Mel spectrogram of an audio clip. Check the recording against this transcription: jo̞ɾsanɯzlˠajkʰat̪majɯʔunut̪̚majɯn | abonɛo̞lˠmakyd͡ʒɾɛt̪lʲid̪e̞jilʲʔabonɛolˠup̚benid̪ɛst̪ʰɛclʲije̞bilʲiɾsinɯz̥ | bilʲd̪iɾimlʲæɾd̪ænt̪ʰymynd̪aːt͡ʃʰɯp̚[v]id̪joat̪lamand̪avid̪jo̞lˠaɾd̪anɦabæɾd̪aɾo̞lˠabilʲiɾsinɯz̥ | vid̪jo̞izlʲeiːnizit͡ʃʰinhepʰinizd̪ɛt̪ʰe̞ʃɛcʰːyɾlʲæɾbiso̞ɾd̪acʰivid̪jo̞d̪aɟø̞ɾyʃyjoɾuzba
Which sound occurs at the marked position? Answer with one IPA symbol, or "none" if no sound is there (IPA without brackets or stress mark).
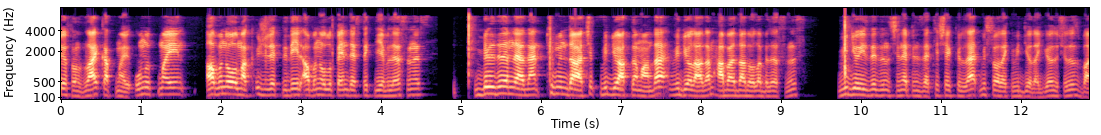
v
